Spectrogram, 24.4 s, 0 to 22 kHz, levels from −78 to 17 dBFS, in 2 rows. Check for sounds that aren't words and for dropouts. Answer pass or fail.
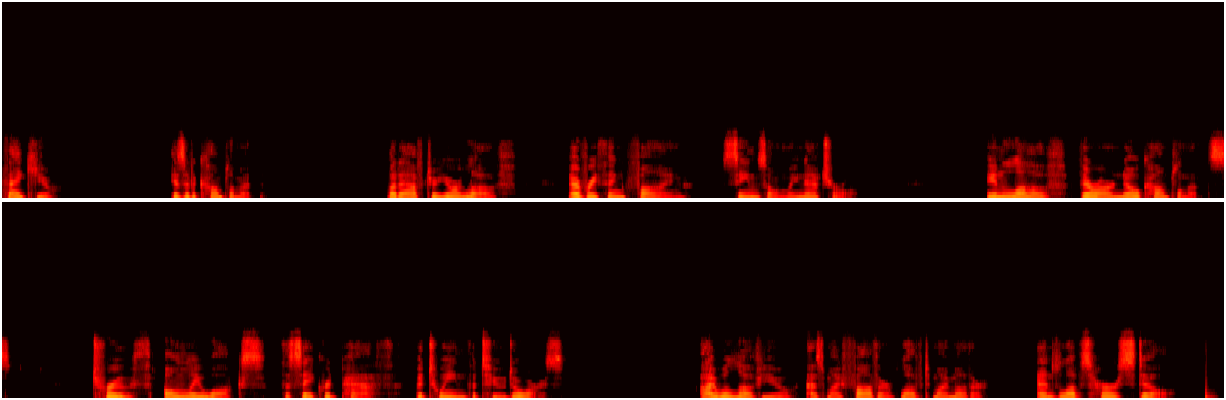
fail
